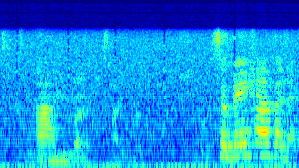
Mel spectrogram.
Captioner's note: man speaking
